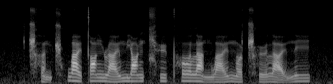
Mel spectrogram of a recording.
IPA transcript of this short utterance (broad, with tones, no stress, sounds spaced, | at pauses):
ʈ͡ʂʰ ə̰˨˩ n ʈ͡ʂʰ w a˥˩ ɪ̯ t̪ ɑ˥ ŋ ɻ a˧˥ ɪ̯ m j ɑ˥ ŋ t͡ɕʰ y˥ pʰ ɤ˥ l ä˥˩ n̪ w a˧˥ ɪ̯ n̪ ɤ˧˥ ʈ͡ʂʰ ɻ̩˧˥ l a̰˨˩ ɪ̯ n̪ i˥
